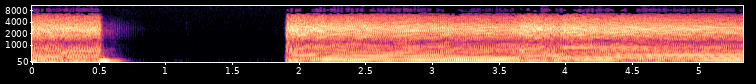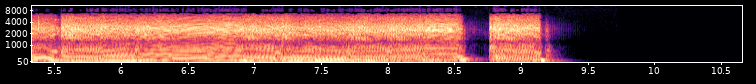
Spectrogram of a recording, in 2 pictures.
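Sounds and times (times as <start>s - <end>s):
rock guitar: 0.0s - 0.7s, 1.9s - 9.4s.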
